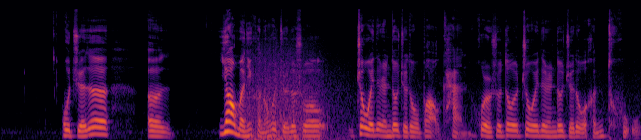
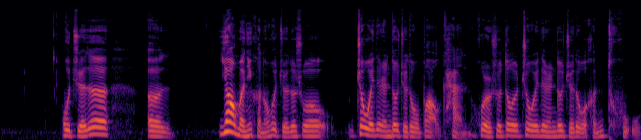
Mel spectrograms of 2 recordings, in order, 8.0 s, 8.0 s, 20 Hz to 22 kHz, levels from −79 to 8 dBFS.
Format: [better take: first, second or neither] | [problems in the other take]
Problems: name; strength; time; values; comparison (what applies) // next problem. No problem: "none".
second | wind noise on the microphone; occasional gusts; from 3 s on; 15 dB below the speech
